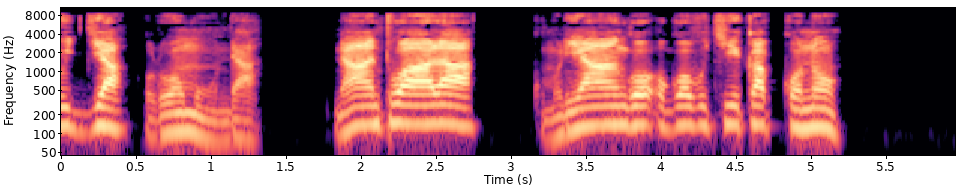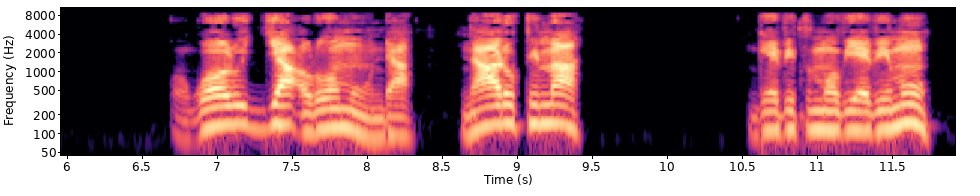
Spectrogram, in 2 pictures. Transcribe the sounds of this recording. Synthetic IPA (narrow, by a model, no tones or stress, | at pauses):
uɟːaolwo̞ːmuːnda̰ | naːntwaːla | kumuljaːŋɡo̞ʔoɡwo̞ːβuciːkakːo̞no̞ | ɡwo̞ːluɟːaʔolwo̞ːmuːnda | naːlupima | ŋɡe̞ːβipimoβje̞ːβimu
